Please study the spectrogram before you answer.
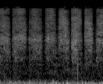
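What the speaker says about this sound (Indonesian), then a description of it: "di sini saya amplas dengan amplas halus seperti ini" A rusty knife blade is rubbed with fine sandpaper in quick, even back-and-forth strokes, a close, steady scratchy hiss with a regular rhythm and no voices.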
